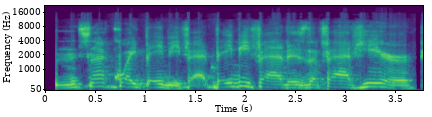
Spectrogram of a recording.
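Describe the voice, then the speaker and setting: The delivery comes at a fairly slow pace with ordinary pitch variation. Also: man. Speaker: physician and wellness author. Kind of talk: interview. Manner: animated.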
